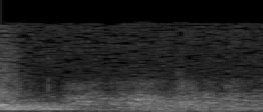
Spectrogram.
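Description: A small dog gives a few yipping barks up close, mixed with muffled voices and sitcom-style room sound.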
